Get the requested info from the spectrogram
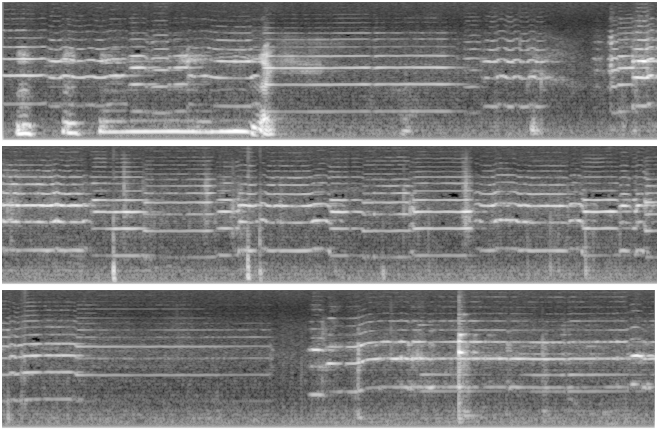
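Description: Kamancheh (Persian spike fiddle) bowing a slow melody of held notes that step from one pitch to the next, pausing briefly twice. Over the first two or three seconds a man's voice breaks out over the playing.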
